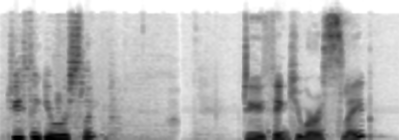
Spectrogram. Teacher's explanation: her voice goes up at the end of the sentence we call this a rising tone the rising tone is used for yes no questions questions that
